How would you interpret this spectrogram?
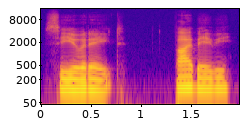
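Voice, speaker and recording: A man voicing a grown, smooth-talking man who coaxes and soothes. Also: mid-range voice, flat delivery, moderate pace, darkish tone, no room sound, clean studio sound, pitched above the performer's own voice, close to an everyday voice. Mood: coaxing. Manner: coaxing, soothing.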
